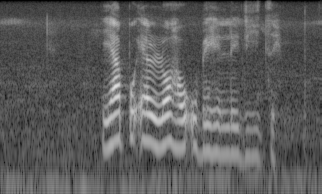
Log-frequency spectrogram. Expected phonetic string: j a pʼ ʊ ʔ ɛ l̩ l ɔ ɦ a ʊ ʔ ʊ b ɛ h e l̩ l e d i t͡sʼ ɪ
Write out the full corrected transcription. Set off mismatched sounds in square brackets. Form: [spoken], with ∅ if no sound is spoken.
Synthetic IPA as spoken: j a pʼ ʊ ʔ ɛ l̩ l ɔ ɦ a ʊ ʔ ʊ b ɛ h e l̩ l e d [iː] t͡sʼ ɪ

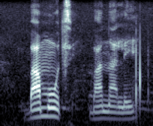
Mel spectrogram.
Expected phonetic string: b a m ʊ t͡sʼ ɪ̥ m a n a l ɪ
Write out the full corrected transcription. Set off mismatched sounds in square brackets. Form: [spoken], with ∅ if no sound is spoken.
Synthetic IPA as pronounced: b a m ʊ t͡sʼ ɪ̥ [b] a n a l ɪ

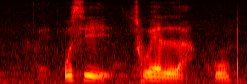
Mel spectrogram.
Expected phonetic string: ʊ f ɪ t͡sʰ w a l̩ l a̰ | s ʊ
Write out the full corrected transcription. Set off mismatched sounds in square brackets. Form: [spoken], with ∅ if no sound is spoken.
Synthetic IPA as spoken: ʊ [s] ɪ t͡sʰ w [ɛ] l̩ l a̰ | [h] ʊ

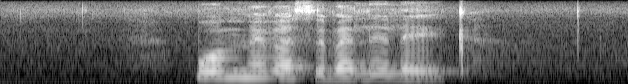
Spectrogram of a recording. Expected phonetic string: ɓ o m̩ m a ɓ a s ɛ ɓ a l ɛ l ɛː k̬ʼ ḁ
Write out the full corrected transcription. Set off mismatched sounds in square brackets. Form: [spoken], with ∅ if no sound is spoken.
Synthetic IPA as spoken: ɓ o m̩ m [ɛ] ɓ a s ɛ ɓ a l ɛ l ɛː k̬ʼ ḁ

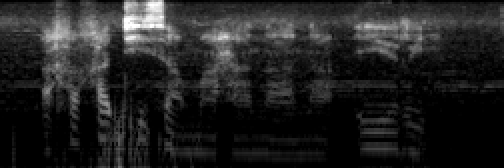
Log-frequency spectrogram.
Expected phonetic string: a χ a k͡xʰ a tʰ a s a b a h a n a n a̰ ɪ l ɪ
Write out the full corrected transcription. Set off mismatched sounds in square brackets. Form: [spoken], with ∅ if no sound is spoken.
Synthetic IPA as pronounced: a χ a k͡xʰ a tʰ [i] s a [m] a h a n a n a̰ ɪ [r] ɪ

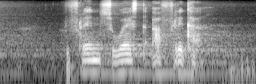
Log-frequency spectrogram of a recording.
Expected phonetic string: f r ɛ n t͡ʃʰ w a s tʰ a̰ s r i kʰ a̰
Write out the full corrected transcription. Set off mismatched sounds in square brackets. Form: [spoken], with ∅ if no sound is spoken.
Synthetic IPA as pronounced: f r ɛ n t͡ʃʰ w [ɛ] s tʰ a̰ [f] r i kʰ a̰

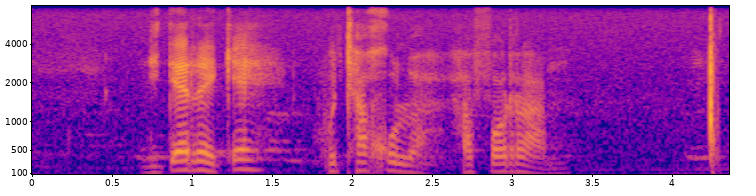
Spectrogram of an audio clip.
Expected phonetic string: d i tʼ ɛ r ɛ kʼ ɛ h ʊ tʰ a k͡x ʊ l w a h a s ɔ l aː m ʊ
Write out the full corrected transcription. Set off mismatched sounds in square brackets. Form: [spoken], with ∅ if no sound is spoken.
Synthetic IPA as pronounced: d i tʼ ɛ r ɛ kʼ ɛ h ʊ tʰ a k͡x ʊ l w a h a [f] ɔ [r] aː m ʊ

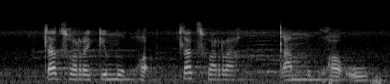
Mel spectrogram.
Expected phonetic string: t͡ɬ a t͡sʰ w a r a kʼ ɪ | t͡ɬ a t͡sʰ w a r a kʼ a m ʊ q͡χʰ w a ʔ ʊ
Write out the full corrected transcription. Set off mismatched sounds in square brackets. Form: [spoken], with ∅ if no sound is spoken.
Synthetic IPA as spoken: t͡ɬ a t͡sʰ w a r a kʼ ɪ | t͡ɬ a t͡sʰ w a r a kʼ a m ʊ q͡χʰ w a ʔ ʊ

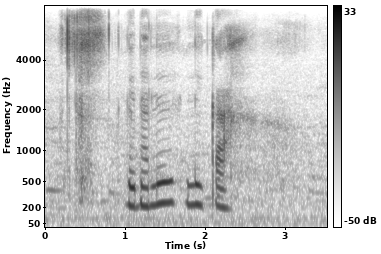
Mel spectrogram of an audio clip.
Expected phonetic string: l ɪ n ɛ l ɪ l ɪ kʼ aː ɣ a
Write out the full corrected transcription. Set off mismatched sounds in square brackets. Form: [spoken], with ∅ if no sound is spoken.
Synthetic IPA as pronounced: l ɪ n [a] l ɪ l ɪ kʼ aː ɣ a

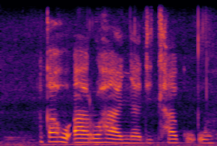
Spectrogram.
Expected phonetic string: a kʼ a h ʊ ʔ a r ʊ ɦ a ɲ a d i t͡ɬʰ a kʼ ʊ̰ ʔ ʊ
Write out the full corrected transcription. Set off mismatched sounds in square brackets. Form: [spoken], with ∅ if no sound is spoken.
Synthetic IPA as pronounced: a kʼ a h ʊ ʔ a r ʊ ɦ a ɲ a d i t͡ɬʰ a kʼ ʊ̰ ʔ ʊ

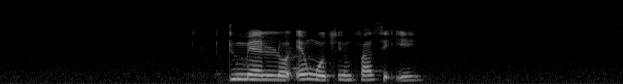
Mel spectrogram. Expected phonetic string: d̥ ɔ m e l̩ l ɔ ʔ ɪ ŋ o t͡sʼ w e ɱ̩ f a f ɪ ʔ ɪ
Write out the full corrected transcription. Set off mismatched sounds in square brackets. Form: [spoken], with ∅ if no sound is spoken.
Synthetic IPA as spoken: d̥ [u] m [ɛ] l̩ l ɔ ʔ ɪ ŋ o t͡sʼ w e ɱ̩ f a [s] ɪ ʔ ɪ

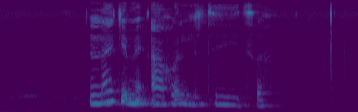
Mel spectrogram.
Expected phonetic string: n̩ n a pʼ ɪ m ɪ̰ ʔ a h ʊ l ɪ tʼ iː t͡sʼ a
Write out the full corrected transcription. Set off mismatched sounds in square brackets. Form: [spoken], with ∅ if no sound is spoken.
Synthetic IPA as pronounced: n̩ n a [kʼ] ɪ m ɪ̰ ʔ a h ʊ l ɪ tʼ iː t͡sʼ a

